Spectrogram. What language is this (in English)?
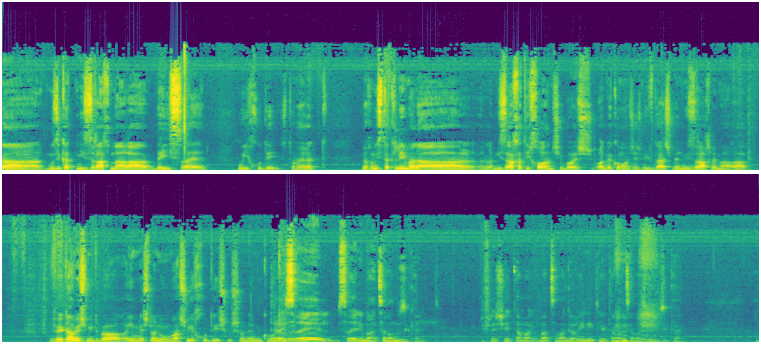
Hebrew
